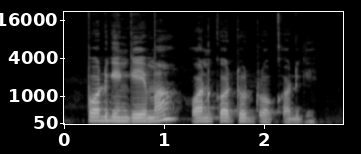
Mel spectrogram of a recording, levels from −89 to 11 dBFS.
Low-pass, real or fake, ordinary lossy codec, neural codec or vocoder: none; real; none; none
